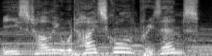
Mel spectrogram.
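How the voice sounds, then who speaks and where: A man narrating a scripted comedic audio drama in a measured, wry way. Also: high voice, expressive, music in the background.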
